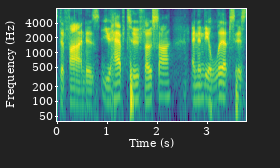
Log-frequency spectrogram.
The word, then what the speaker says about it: foci: I pronounce it foci. A lot of people pronounce it foci. I looked it up and apparently both of them are acceptable, but I'm going to say foci because I like that better.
